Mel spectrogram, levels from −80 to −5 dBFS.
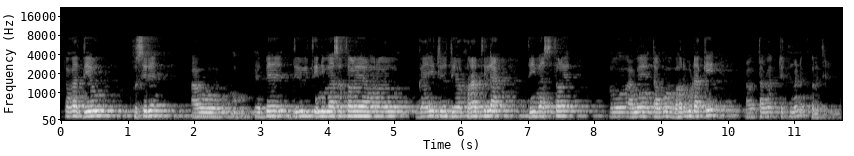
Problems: none marked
